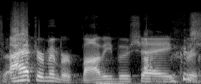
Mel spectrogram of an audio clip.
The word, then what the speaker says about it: Boucher: you I still don't remember like that Chris Boucher's name and how to say this Boucher.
